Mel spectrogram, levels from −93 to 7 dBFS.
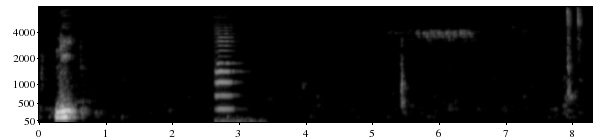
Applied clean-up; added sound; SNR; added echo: classical method log-MMSE.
